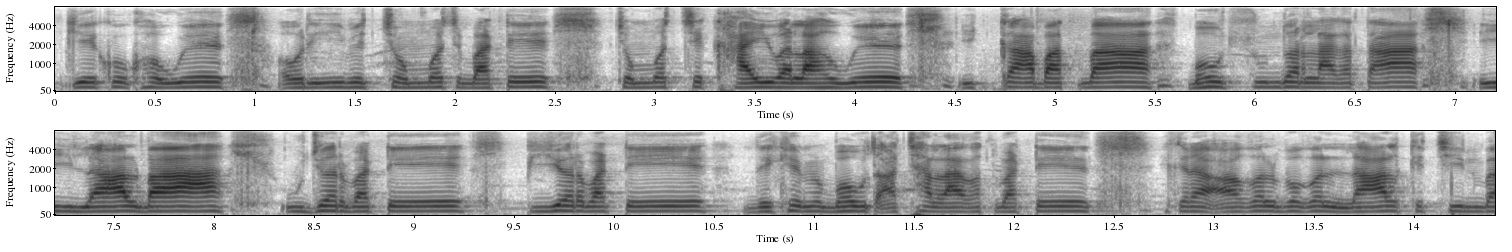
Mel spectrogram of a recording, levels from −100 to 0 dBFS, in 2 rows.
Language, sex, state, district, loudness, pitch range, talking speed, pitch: Bhojpuri, male, Uttar Pradesh, Gorakhpur, -21 LUFS, 160-170 Hz, 160 wpm, 165 Hz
